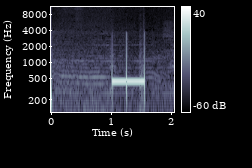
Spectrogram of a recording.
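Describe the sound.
A phone line tone follows a call that has been cut off: one steady, mid-pitched burst of about half a second, edged by clicks, stands out loudly over a faint low background.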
